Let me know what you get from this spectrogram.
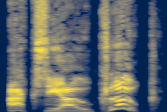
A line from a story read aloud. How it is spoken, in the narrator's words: roared one of the Death Eaters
